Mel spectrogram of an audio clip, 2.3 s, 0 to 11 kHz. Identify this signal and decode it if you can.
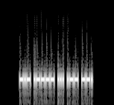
Morse code, heard as a keyed tone, about 47 wpm, 700 Hz. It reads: K1SWG
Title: USA Call Signs - 5 Characters - 3x Character Spacing - 50wpm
